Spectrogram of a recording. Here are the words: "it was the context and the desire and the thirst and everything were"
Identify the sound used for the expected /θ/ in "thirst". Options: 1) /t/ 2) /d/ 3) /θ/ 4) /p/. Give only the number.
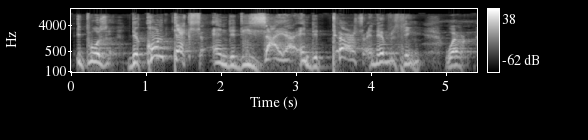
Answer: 1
